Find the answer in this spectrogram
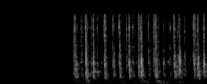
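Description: Computer keyboard typing sound effect: a fast run of key clicks that starts about three-quarters of a second in and goes on for about a second and a half.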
